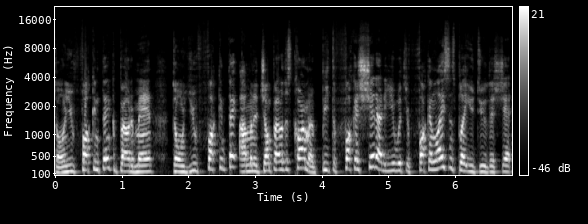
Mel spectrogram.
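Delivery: mock furious, savage, out-of-control rage. Acting out a driver threatening someone about to cut in: acting out savage road rage. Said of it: "getting savagely mad".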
